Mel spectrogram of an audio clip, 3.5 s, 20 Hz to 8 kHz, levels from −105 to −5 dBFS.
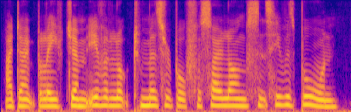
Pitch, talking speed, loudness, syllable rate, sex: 195 Hz, 240 wpm, -16 LUFS, 6.6 syllables/s, female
